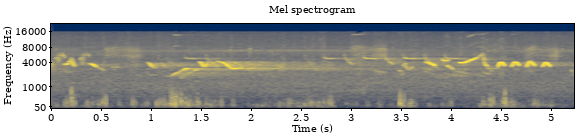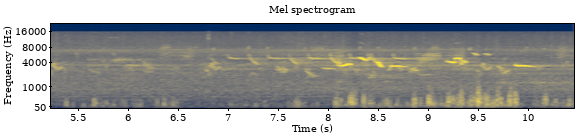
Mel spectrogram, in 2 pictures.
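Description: Common stonechat giving rapid, scratchy high chirps and short trilled notes in quick bursts, over low gusts of wind buffeting.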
